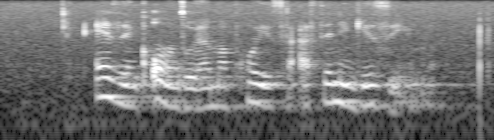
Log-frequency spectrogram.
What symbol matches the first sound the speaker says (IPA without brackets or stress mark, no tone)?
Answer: ɛ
